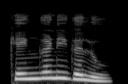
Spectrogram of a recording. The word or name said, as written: ಕೆಂಗಣಿಗಲು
